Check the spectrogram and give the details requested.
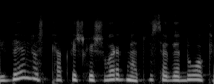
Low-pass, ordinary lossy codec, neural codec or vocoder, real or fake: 10.8 kHz; MP3, 96 kbps; codec, 32 kHz, 1.9 kbps, SNAC; fake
